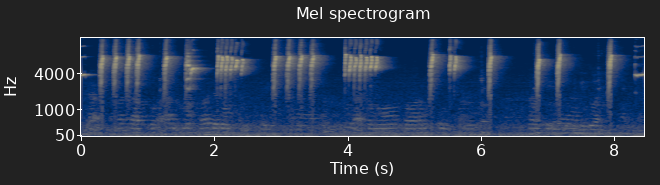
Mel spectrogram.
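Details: Kolibri ninja sunbird, 'roll tembak' song intended to prompt konin birds to sing, recorded on phone: repeated sharp high chips roughly every half second, interrupted by short buzzy rattles and shimmering trills, faint hum in the background.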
